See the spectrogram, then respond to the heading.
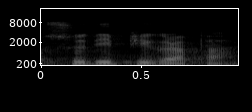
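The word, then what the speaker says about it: pseudepigrapha: 그 아파 좀 어렵죠 수 dp 그 라파 p 발음이 안 납니다 수 dp 그래프 이게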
